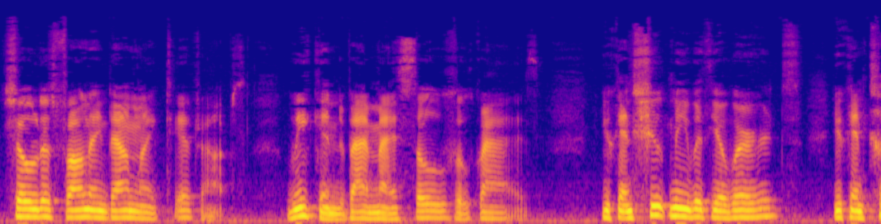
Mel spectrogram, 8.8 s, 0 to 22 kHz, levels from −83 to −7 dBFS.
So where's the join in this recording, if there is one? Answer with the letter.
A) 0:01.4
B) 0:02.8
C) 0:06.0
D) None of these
C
